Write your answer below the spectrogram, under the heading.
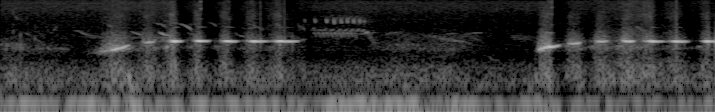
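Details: Orange-breasted Bushshrike calling far off in an October sunrise bird chorus at Tswalu Kalahari Reserve, South Africa: two clear whistled phrases, each a rising note running into about six quick, even, level whistles, a faint buzzy note between.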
